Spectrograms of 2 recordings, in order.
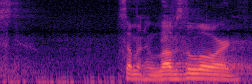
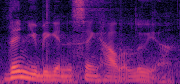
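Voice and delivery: ordinary delivery

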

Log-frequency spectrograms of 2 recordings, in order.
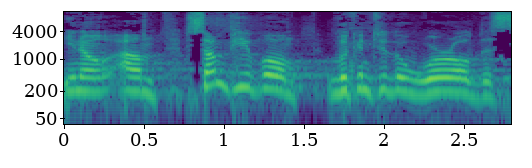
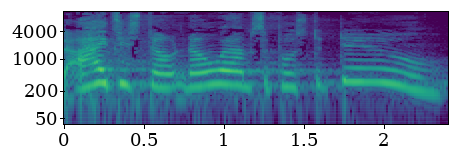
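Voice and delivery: higher put-on voice of a helpless friend; whiny indecisive friend; 9 semitones higher, 3 dB quieter than usual. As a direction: whine it like someone who can't decide.

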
